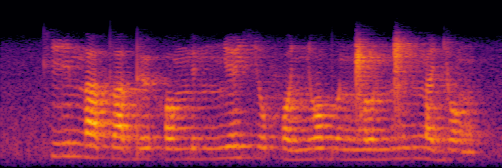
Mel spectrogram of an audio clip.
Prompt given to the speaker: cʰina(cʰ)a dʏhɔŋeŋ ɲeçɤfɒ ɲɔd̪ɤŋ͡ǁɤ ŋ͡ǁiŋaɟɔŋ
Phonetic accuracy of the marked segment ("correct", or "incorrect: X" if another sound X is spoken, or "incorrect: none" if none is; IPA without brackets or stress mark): incorrect: t̪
